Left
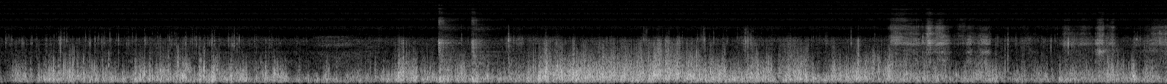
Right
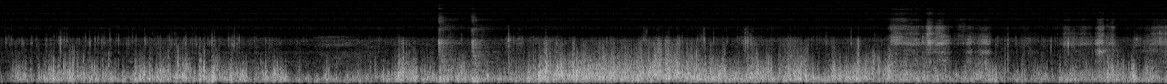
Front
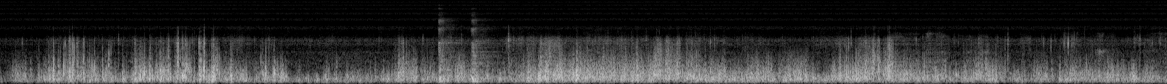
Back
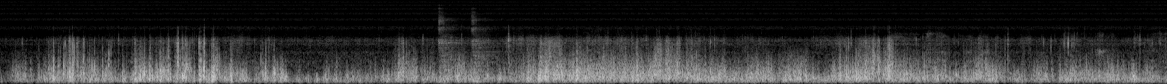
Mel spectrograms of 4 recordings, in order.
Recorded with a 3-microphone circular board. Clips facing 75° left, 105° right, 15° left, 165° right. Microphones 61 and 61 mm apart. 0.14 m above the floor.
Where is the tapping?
5° right, 1.8 m.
